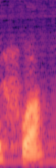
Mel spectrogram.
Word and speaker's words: Foix: Voilà, donc en fait j'ai fait un jeu de mots avec la ville de Foix aussi. Donc oui. La foi des artistes s'écrit F-O-I-X.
